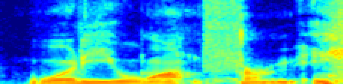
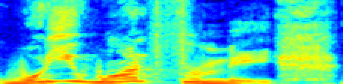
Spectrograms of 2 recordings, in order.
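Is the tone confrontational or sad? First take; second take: sad; confrontational. First: It is said in a quiet, sad tone. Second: It is said in an angry, confrontational tone.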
